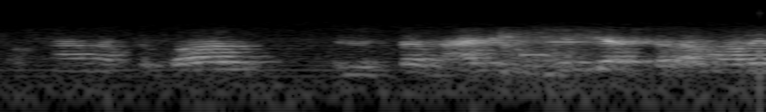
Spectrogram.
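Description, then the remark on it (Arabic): A television plays in the background of a caller's phone line from Libya during a call-in program. Its voices are thin and band-limited, running almost continuously with brief gaps and sounding tinny. “لو سمحت وطي التلفاز، لو سمحت وطي التلفاز واسمعني من الهاتف إن شاء الله.”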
